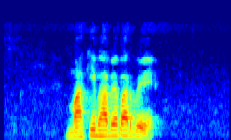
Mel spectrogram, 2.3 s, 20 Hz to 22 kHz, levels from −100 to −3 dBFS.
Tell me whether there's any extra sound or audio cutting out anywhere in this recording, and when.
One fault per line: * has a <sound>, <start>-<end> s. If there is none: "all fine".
all fine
